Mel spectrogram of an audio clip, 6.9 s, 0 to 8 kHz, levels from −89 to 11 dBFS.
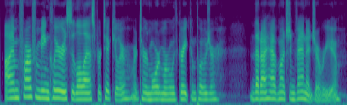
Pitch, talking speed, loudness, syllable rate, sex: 190 Hz, 200 wpm, -17 LUFS, 6.1 syllables/s, female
